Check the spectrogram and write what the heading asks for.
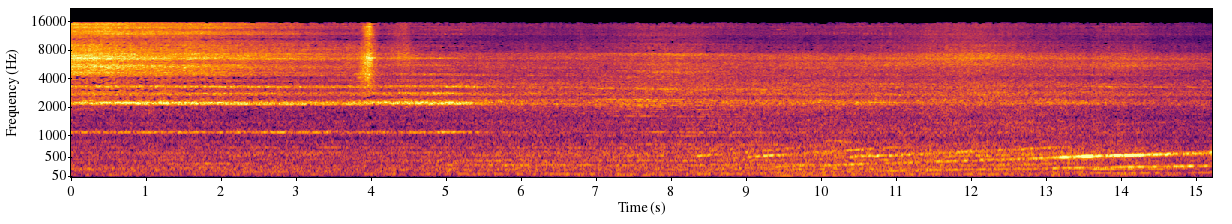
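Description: Queensland Rail electric multiple-unit train pulling out along the platform, its traction motors whining in several tones that climb steadily in pitch and grow louder as the train gathers speed, from about eight seconds in. A single sharp click sounds about four seconds in.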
